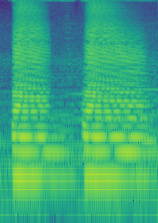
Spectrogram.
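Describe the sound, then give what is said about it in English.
The horn of Diesel, a small six-wheeled diesel shunting engine painted black with red buffers on the island of Sodor, sounds two loud, deep, brassy blasts: a short one followed by a longer, steady one. No voices are present. “Diesel has a horn which sounds like this.”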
